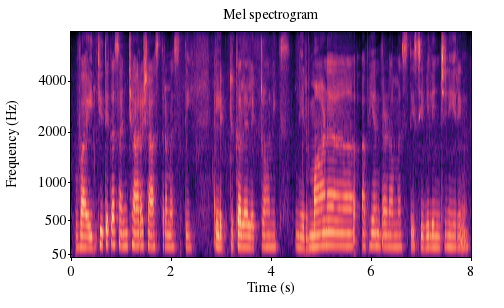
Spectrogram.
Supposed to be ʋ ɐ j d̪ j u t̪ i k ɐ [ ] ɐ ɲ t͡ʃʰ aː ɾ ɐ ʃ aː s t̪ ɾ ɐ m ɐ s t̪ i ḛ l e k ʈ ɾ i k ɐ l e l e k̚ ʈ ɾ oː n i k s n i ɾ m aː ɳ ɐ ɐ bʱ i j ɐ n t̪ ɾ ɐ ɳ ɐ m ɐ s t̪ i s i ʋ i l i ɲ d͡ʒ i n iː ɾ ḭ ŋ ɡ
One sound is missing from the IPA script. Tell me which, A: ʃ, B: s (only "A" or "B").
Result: B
